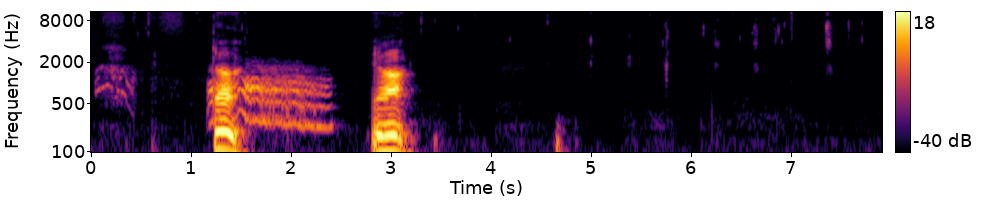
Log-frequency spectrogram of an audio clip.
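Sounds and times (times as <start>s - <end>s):
speech: 1.2s - 1.7s, 2.9s - 3.2s
two cats eating from one large bowl: 3.3s - 7.8s.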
